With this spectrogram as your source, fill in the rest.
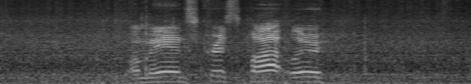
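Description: A young man talks inside a car.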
